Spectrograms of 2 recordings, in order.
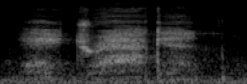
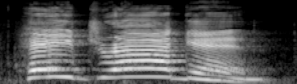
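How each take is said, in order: First: It is whispered very softly. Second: It is shouted very loudly.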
